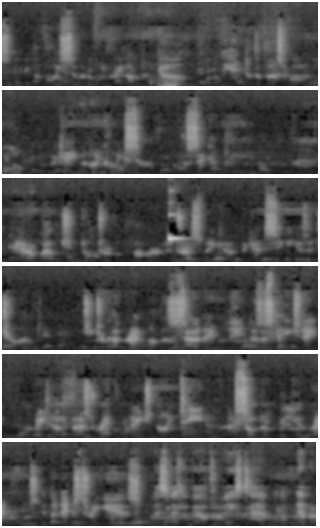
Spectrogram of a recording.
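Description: A middle-aged man speaks calmly over an online call, heard through a television's speaker.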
